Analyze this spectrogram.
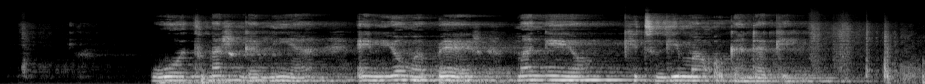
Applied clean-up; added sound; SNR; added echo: none; none; none; reverberation time 2.1 s.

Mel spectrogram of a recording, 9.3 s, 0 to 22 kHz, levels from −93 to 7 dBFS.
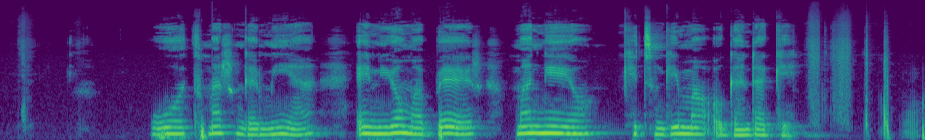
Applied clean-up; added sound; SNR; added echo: none; none; none; none.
